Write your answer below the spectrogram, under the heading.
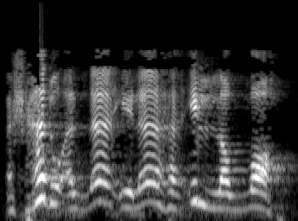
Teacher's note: وهذه اللام من لفظ الجلالة ينبغي أن تكون مفخمة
